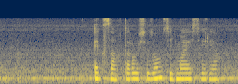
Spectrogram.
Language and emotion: Russian, neutral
